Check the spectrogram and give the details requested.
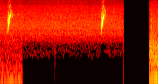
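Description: Willow Flycatcher giving two sharp, high 'whit' call notes about a second apart, against a faint steady hiss.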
